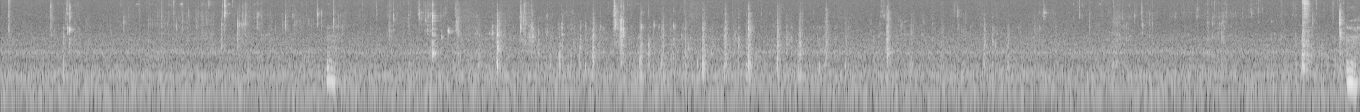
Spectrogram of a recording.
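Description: Close-miked eating of Flamin' Hot Cheetos-coated fried chicken wings: scattered wet mouth clicks and smacks while chewing, over a steady low hum. A louder bite comes near the end.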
